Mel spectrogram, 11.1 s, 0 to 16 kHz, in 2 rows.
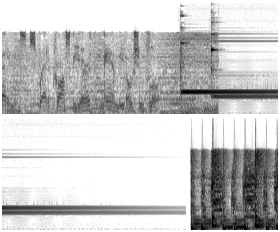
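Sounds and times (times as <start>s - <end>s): two-note doorbell chime: 3.6s - 9.2s
loud rock music: 9.3s - 11.0s.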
